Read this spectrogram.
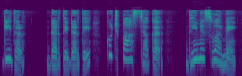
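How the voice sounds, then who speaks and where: A woman's voice: mid-range voice, big pitch swings, slow, warm tone, no echo, clean studio sound. A woman narrator reading the stage directions and speaker cues of a school audio drama. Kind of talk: scripted narration.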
